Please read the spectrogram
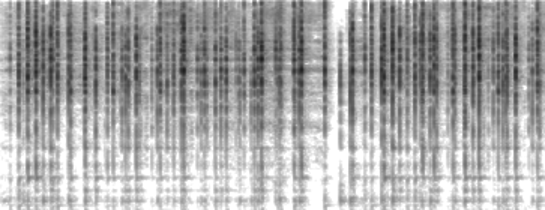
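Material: Wood.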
